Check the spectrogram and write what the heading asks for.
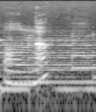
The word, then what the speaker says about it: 女: this word means women the first kanji is pronounced jo and the second she the first kanji means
